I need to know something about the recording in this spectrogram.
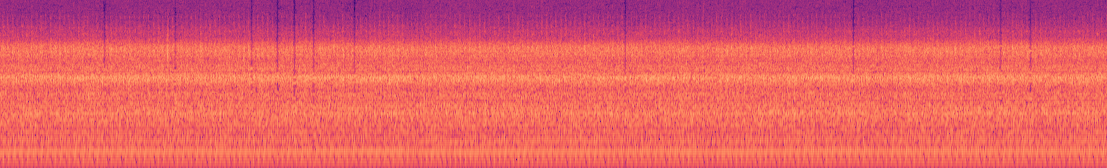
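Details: Old Hyper Tough lawnmower single-cylinder engine running on diesel oil as a repair: steady, even drone with no misses, knocks or surging after choking a little and leveling out; running smoothly.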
